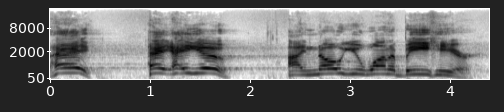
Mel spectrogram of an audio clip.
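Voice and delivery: put-on very high, big-voiced, drawn-out yell. Retelling how Larry called to a man heading back to his car, retelling Larry's big-voiced yell. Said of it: "Larry in his big voice yelled".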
